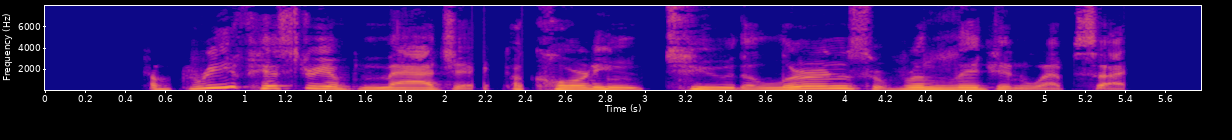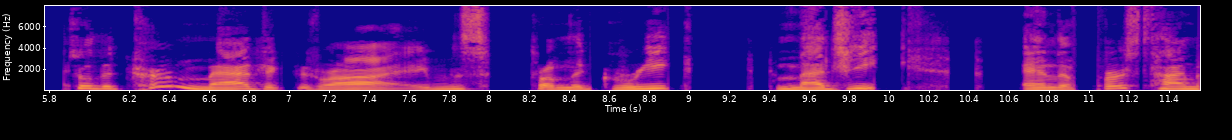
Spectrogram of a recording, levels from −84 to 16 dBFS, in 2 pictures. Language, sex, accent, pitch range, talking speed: English, male, American, 145-200 Hz, 125 wpm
